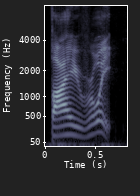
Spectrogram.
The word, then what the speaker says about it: Bayreuth: but yes, dozens, pronounced Bayreuth.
